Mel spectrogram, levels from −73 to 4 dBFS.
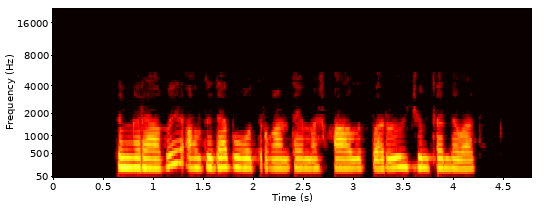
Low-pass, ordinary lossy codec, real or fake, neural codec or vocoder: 5.4 kHz; MP3, 32 kbps; real; none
